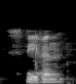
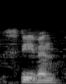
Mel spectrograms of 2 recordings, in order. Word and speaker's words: Stephen: But my first name is Stephen. Yes, that's how it's pronounced. It's just Stephen.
